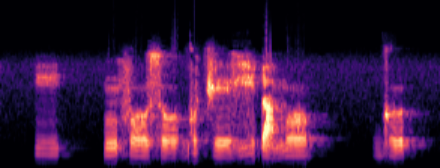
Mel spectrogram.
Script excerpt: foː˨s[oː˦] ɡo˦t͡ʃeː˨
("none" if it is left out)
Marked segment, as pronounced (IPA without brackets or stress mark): oː˨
